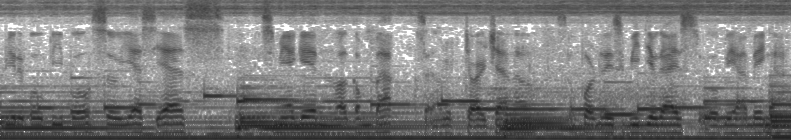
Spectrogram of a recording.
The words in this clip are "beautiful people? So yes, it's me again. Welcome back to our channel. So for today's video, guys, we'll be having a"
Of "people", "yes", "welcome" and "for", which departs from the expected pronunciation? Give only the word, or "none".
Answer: for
